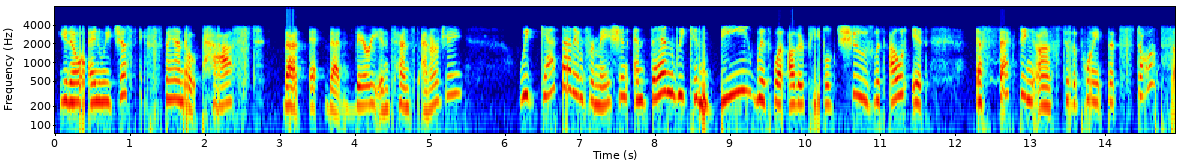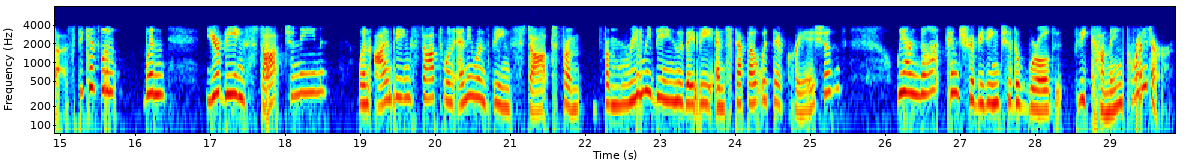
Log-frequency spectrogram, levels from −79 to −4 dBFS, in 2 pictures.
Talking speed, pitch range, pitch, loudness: 150 wpm, 225-310 Hz, 250 Hz, -18 LUFS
